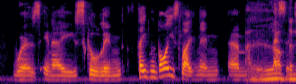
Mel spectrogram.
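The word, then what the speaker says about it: Theydon Bois: My first PGC placement was in a school in Thaden Boys, I love Essex, the name Thaden Boys. I used to pronounce it Thaden Bois.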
